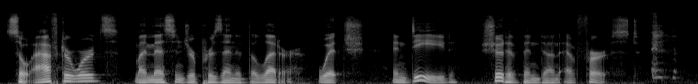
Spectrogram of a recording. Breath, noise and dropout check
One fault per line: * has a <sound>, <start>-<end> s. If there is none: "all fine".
* has a laugh, 6.5-6.8 s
